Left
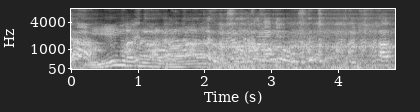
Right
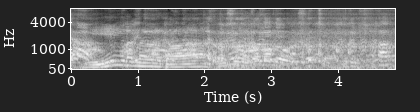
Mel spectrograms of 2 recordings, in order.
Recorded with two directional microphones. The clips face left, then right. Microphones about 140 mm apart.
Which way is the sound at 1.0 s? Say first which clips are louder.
Right 5 dB; 35° right (ahead or behind).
